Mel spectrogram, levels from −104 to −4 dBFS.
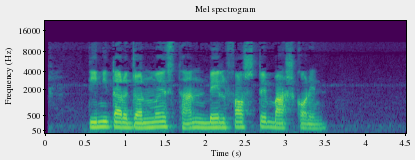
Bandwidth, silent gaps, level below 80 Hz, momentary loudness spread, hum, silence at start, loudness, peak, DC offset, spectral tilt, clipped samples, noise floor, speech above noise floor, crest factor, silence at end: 11.5 kHz; none; -60 dBFS; 8 LU; none; 0.55 s; -24 LUFS; -6 dBFS; under 0.1%; -5.5 dB/octave; under 0.1%; -67 dBFS; 44 dB; 18 dB; 1 s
